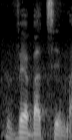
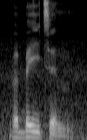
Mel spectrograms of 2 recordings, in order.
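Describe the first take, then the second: First: Verbatim said VER-buh-tim; wrong pronunciation. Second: Verbatim said vuh-BAY-tim; correct pronunciation. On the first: Teacher quoting the error. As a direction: show the wrong verbatim stressed first. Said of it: "Verbatim is wrong". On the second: Teacher modelling the right form. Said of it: "The correct pronunciation of that word is". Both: Shown as a demonstration.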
